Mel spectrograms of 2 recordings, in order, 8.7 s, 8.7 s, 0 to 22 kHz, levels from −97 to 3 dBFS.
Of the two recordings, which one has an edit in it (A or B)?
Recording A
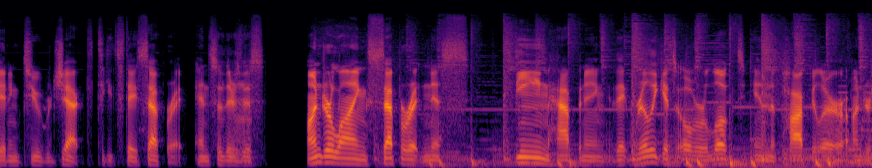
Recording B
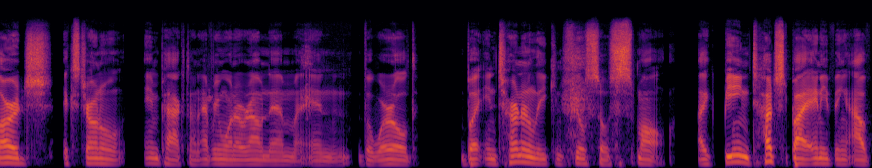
B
